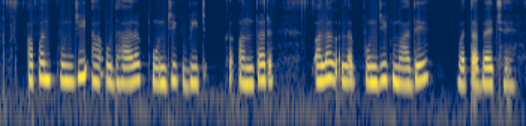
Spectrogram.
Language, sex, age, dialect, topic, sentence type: Maithili, female, 25-30, Eastern / Thethi, banking, statement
